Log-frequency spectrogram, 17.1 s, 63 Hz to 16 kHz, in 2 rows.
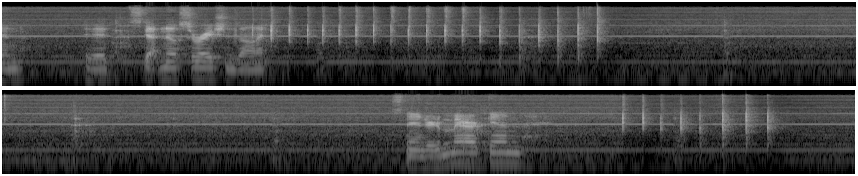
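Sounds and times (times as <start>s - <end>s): steady machine hum: 0.0s - 17.0s
quick run of light clicks: 2.6s - 5.6s.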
